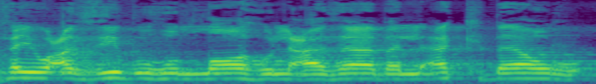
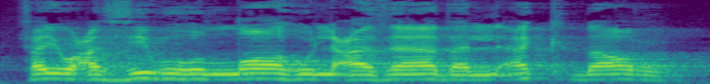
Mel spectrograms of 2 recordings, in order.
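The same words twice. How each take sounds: First: The vowel after b is tilted toward e. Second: The vowel after b is a plain a. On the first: The speaker calls it wrong. "فيميل فتحة الباء، وهذا خطأ" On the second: The speaker calls it right. "بدون تفخيم وبدون إمالة"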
